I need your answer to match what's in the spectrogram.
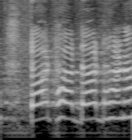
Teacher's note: लेकिन हम ट ठ ड ढ ण कहते हैं तो जीभ थोड़ी सी पीछे जाती है और ऊपर ठोकता है तो इसे हम रेट्रोफ्लेक्स या मूर्धन्य वर्ण कहते हैं, जिसका वर्ग का शुरुआत ट से होने की वजह से ट वर्ग का वर्ण कहा जाता है।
